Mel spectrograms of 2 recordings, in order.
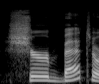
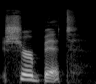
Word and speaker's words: sherbet: So both of these pronunciations seem to be standard according to most dictionaries. It's originally sherbet, no R, comes from Turkish, actually goes back to Arabic.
